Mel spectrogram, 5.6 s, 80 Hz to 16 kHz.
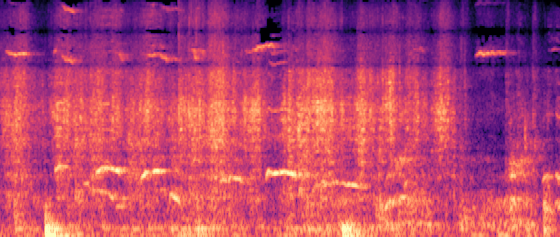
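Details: At 3:00 AM, eleven Vizsla puppies playing non-stop whine and squeal in short, high, sliding cries over a busy background of scuffling.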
